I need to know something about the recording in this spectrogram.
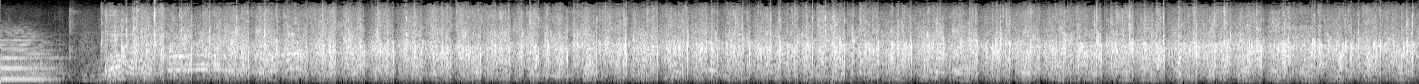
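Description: An audience applauds steadily in a hall.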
